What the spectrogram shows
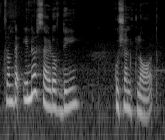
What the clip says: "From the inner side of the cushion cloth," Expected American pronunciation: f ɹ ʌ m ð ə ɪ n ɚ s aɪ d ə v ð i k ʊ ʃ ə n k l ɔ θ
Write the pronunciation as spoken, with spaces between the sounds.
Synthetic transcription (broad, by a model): f ɹ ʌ m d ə ɪ n ɚ s aɪ d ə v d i k ʊ ʃ ə n k l ɔ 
